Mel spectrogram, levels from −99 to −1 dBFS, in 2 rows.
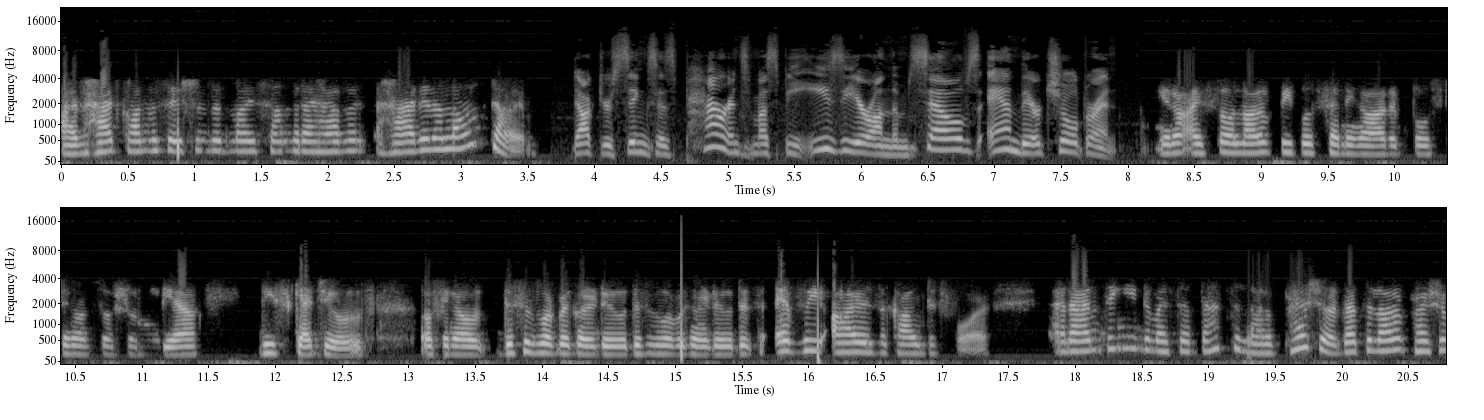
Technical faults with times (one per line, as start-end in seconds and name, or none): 0.88-0.90 loud pop
13.26 compressed frames skipped
15.05-15.07 loud pop
16.07-16.09 loud pop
